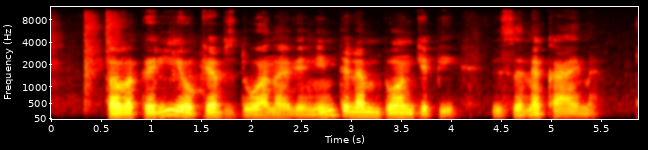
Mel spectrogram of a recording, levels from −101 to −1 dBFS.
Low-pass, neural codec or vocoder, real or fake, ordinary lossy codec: 10.8 kHz; none; real; MP3, 96 kbps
